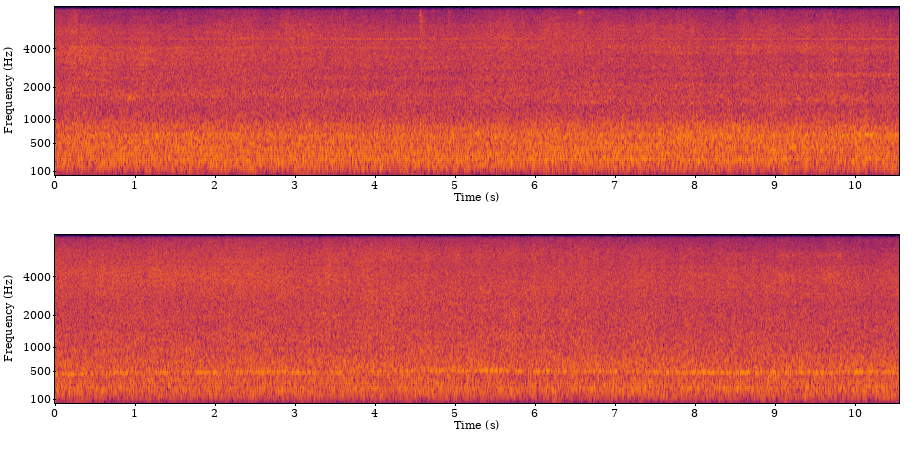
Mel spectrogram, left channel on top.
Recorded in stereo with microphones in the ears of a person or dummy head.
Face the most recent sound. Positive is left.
No sound to turn to.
